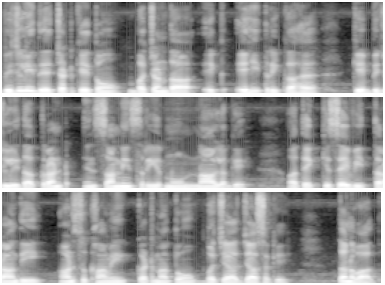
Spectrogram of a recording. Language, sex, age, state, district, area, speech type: Punjabi, male, 45-60, Punjab, Jalandhar, urban, spontaneous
